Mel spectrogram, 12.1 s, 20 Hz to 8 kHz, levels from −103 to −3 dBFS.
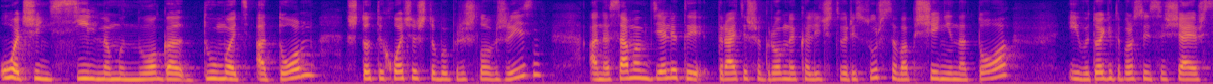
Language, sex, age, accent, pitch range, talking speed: Russian, female, 20-39, native, 200-230 Hz, 160 wpm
